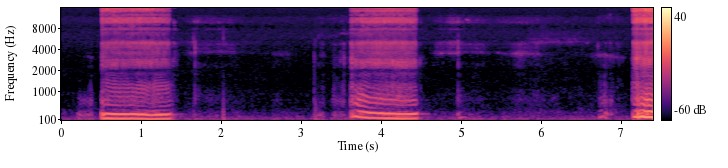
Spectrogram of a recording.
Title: The SNORE heard around the world. enlgish Bulldog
